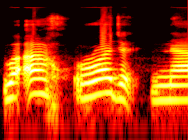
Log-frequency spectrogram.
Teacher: جیم ساکن پہ قلقلہ ہوگا واخرجنا زبر کے ساتھ الف حرف مدہ ایک الف کے برابر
